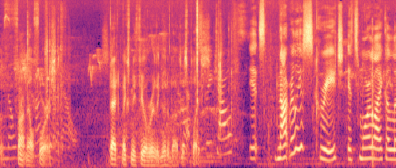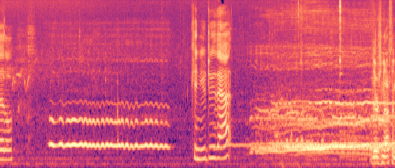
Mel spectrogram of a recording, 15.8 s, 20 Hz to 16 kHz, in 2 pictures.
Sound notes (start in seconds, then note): 12.2 imitates owl; 12.3 class imitates owl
